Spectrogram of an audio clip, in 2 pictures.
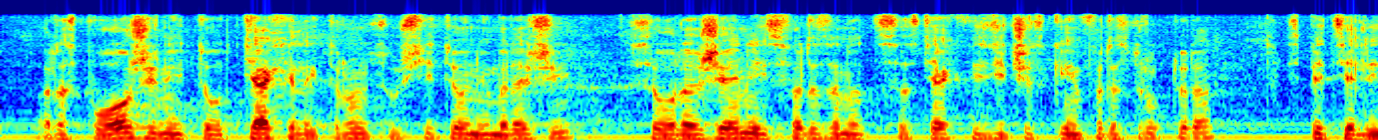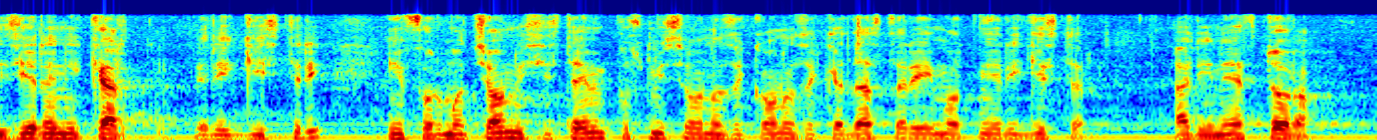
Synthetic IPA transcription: ɾɐspolˠɔʒɛnit̪ɛot̪ːʲjaxɛlɛk̚t̪ɾɔnisuʃt̪it̪ɛlˠnimɾɛʒi | səʊɾɐʒɛniːsvɤɾzənət̪səst̪ʲjaxfizit͡ʃɛskəinfɾɐst̪ɾuk̚t̪uɾə | spɛt̪siɐliziɾənikaɾt̪ḭɾɛɡ̟ist̪ɾiː | nfoɾmɐt̪siɔnːisist̪ɛmiposmisəlˠənɐzɐkɔnəzɐkɐd̪ast̪əɾiimɔt̪nijəɾɛɡist̪əɾ | ɐlinɛɛft̪ɔɾə

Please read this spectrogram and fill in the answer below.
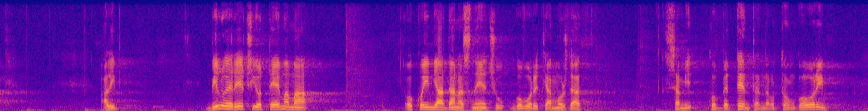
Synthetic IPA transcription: t̪ | a̰li | biːlo̞je̞ɾeːt͡ʃio̞t̪e̞ːmama | o̞ko̞jimjaːd̪anasne̞ːt͡ɕuɡo̞ʋo̞ɾit̪iamo̞ʒd̪a | samko̞mpe̞t̪e̞nt̪and̪aot̪o̞mɡo̞ʋo̞ɾiːm

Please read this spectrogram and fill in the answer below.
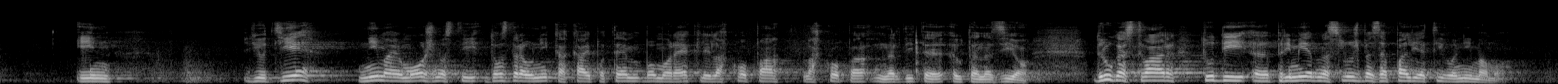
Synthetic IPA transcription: in | ljud̪jeniːmajɔmoːʒnɔst̪id̪ɔzd̪ɾawniːkakajpɔt̪emboːmɔɾɛːklilaxkoːpa | laxkoːpanaɾd̪iːt̪ɛɛwt̪anaziːjɔ | d̪ɾuːɡast̪ʋaːɾt̪uːd̪ipɾimeːɾnasluːʒbazapaljat̪iːʋɔniːma̰mɔ̰

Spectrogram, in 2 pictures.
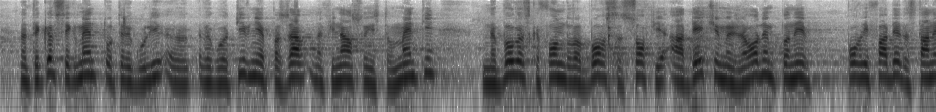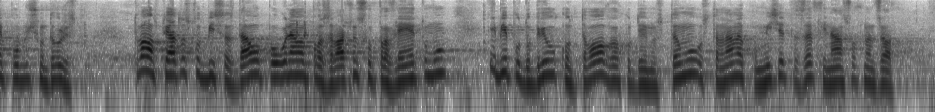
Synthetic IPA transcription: nɐt̪ɐkɤfsɛɡmɛnt̪ot̪ | ɾɛɡʊlˠɐt̪ivnijəpɐzaɾnɐfinansʊvinst̪ɾʊmɛnt̪i | nɐbɤlˠɡəɾskəfɔnd̪ovɐbɔɾsɐsːɔfiɐʔad̪ɛt͡ʃɛmɛʒd̪unɐɾɔd̪ɛnpɐnɛɾ | pɔvlifad̪ɛd̪ɐst̪anɛpublit͡ʃnod̪ɾuʒɛst̪vo̥ | t̪ovaopst̪ojat̪ɛlˠst̪vobisɐzd̪alˠopoɡʊlʲaməpɾozɐɾat͡ʃnost̪ʊpɾɐvlɛniɛt̪omʊ | ibipod̪obɾilˠokont̪ɾɔlˠvəɾxʊd̪ɛjnost̪ɤmʊot̪st̪ɾɐnanɐkomisijət̪əzɐfinansofnɐd̪zɔɾ

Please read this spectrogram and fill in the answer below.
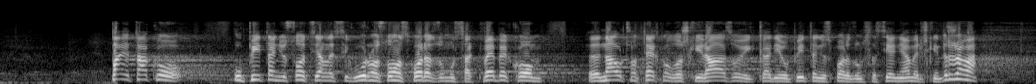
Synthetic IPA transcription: paje̞t̪ako̞upiːt̪aɲuso̞t̪sijalˠnesiɡuːɾnost̪o̞ʋomspo̞ɾazumusakʋe̞be̞ko̞mnaːut͡ʃnot̪e̞xno̞lˠo̞ʃkiɾaːzʋo̞jkad̪jeupiːt̪aɲuspo̞ɾazumsasjed̪iɲeame̞ɾit͡ʃkid̪r̩ʒaʋa

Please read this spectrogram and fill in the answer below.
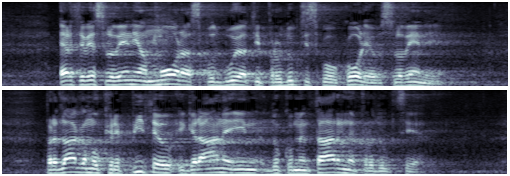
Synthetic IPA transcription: ɛɾt̪eʋeslɔʋeːnijamoːɾaspɔd̪buːjat̪ipɾɔd̪uk̚t̪siskɔːkoːljɛwslɔʋeːnijḭ | pɾɛd̪laːɡamɔkɾɛpit̪ɛwʔiɡɾaːnɛind̪ɔkumɛnt̪aɾnɛpɾɔd̪ukt̪sijɛ

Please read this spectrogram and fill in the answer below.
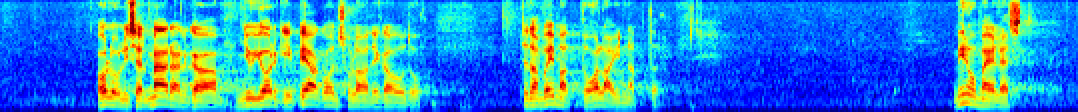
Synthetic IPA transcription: o̞lulise̞lmæːɾɑlkɑnʲjuːjo̞rɡ̥ipe̞ɑko̞nsulɑːd̪̥ekɑwd̪̥u | se̞d̪ɑonvɤjmɑt̪ːˑuɑlɑinːɑt̪ːˑɑ | minume̞ːle̞st̪

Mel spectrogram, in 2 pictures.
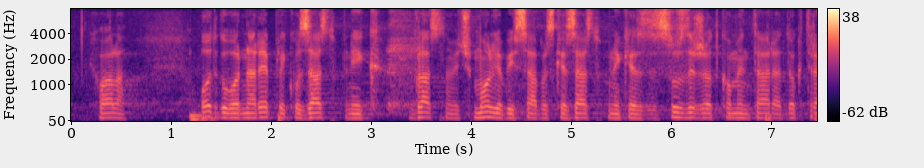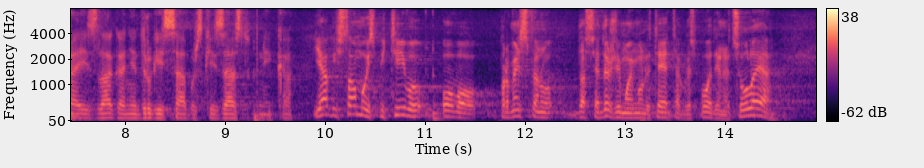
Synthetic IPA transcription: xʋaːlˠa | o̞d̪ɡo̞ʋo̞ɾnaɾe̞plikuzaːst̪u̥pnikɡlˠasno̞ʋit͡ɕmo̞lio̞bixsaːbo̞ɾskezaːst̪u̥pniːkezasuzd̪r̩ʒeod̪ko̞me̞nt̪aːɾad̪o̞kt̪ɾajeizlˠaːɡaɲed̪ɾuɡiːxsaːbo̞ɾskihzaːst̪u̥pniːka | jaːbixsamoispit̪iːʋooʋo | pɾ̩r̩ʋenst̪ʋenod̪ased̪r̩ʒimoimunit̪eːt̪aɡospo̞d̪inasuleja

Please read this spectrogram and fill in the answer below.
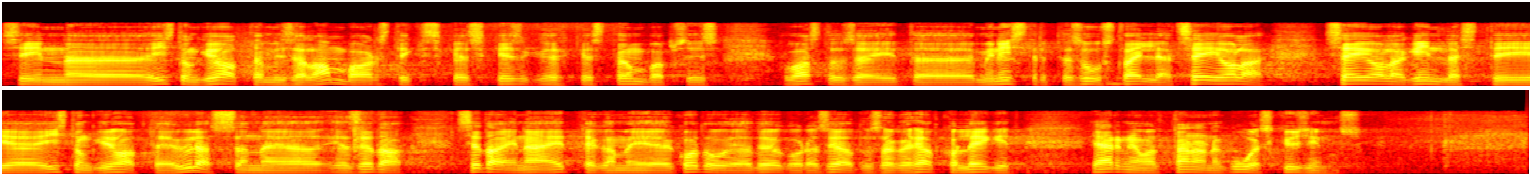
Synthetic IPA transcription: siːnist̪uŋɡijuɦɑt̪ːˑɑmis̬e̞lɑmb̥ɑɑrst̪ikskeskeke̞st̪ɤmbɑb̥sisvɑst̪use̞jd̪̥minist̪rit̪ːe̞s̬uːst̪vælʲːɑet̪se̞ːjo̞lese̞ːjo̞lekind̪lɑst̪iist̪uŋɡijuɦɑt̪ːˑɑjɑylesːɑnːejɑjɑse̞d̪̥ɑ | se̞d̪ɑe̞jnæee̞t̪ːe̞kɑme̞jeko̞d̪ujɑt̪ø̞ːko̞rːɑse̞ɑd̪usɑɡ̥ɑhe̞ɑd̪̥ko̞lːe̞ːɡid̪̥jærɡnevɑlt̪ːænɑnekuːe̞skysimus

